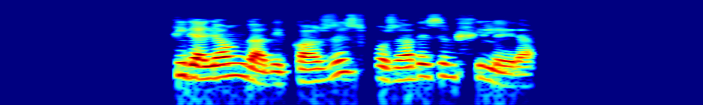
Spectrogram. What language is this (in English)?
Catalan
